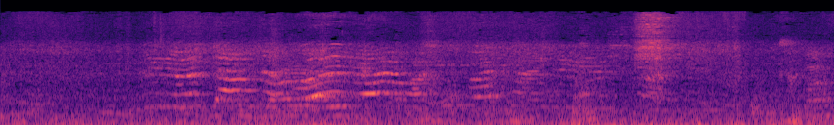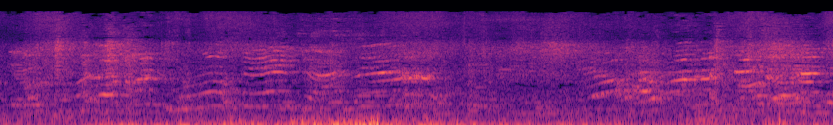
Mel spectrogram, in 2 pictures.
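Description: Children's voices chattering and calling in the background, high-pitched and overlapping, with a low rumble swelling about five to six seconds in.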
